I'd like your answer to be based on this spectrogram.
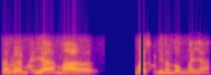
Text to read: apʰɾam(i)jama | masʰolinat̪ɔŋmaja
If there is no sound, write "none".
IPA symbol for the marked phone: a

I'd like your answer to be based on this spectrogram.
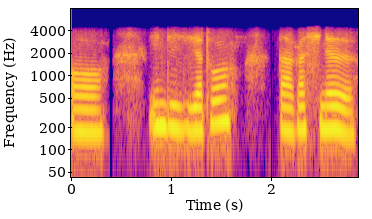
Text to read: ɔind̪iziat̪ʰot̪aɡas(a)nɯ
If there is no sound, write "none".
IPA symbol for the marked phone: i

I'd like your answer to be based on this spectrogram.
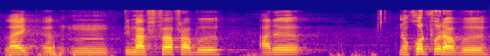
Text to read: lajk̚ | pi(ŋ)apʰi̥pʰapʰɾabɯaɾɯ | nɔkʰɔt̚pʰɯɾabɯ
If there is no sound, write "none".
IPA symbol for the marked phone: m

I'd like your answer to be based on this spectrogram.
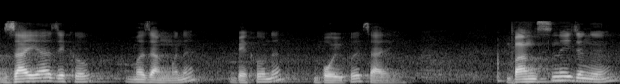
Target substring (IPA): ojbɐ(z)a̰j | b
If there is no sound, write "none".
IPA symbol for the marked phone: z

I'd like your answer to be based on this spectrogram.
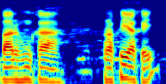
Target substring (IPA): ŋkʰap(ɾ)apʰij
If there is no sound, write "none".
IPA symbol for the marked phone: ɾ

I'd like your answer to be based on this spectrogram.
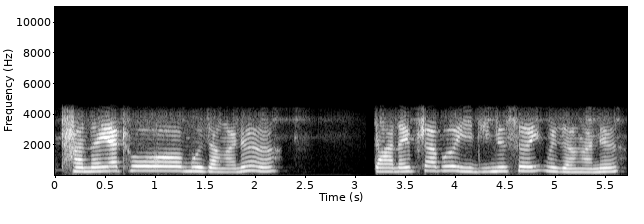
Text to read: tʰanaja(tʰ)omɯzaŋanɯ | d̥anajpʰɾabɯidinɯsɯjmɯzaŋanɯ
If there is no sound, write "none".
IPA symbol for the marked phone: tʰ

